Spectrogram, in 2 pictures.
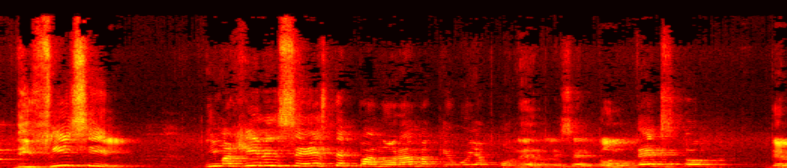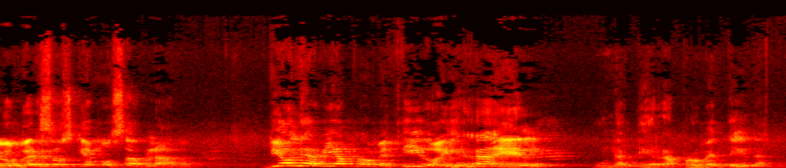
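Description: A man's voice: high-pitched, roomy sound, slight background noise. A man preaching a sermon to his church, joking and calling his listeners brother.

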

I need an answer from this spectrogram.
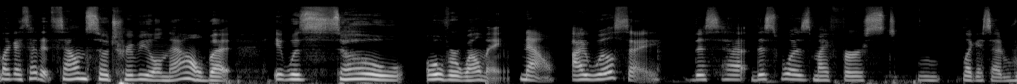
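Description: A woman's voice: mid-range voice, no room sound, clean studio sound. A young woman host candidly telling a personal story in a chatty way, full of fillers and restarts. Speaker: podcast host.

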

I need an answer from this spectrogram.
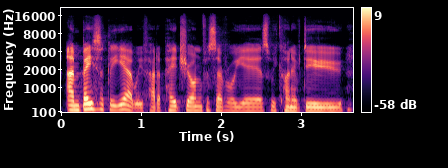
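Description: On a live podcast festival stage before an audience, a British woman who creates audio dramas gushes informally as an interview guest. She tells casual anecdotes and acts out bits of imagined dialogue, her deep voice fast, a bit bright and smooth.

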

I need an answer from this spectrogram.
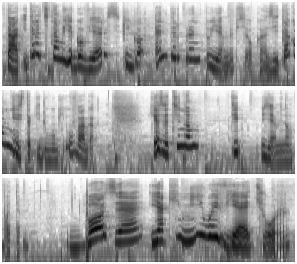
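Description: A woman voicing an excitable, bossy dog who hosts a poetry corner in a comic sketch, squealing and giggly. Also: fairly high pitch, a little slow, creaky, breathy edge, soft background music, full character voice. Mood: playful. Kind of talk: comic role-play sketch.

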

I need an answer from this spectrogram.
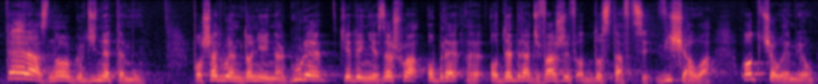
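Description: A man's voice: on the high side, lively intonation, moderate pace, dark tone. A man reading aloud the lines of a curt, matter-of-fact widowed landlord in a novel, speaking in clipped sentences. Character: curt widowed boarding-house landlord, middle-aged man.

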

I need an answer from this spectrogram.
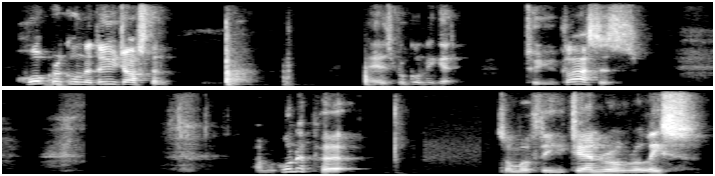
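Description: A man with a Northern Irish Ulster accent, hosting a tasting in casual chat, explaining things with asides and questions to himself. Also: fairly high pitch. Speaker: whiskey tasting host.

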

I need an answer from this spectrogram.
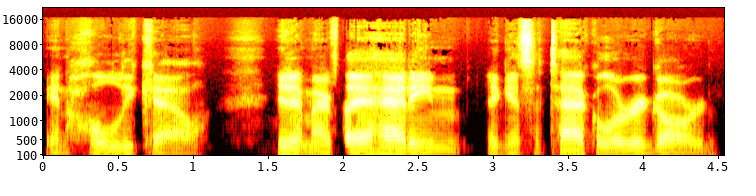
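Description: A man's voice: on the low side, moderate pace, a bit bright, dry recording. A man with a Missouri accent co-hosting a sports podcast, chatty and laughing often as he talks. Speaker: podcast co-host. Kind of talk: casual sports chat.

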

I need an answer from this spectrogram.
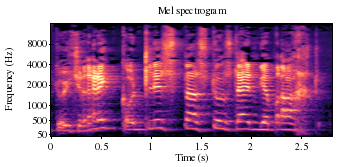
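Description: A man voicing a whole flock of birds, shouting loudly and indignantly together. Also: very high-pitched, very animated, moderate pace, vocal fry, voice pushed up, full character voice. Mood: angry.

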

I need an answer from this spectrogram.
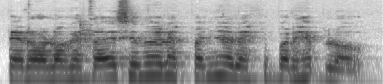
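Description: A woman, chatting on a podcast as co-host, opinionated and animated. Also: on the low side, rapid-fire. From Venezuela. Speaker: podcast co-host, audio engineer. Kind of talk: casual podcast chat. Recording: dull lo-fi audio.

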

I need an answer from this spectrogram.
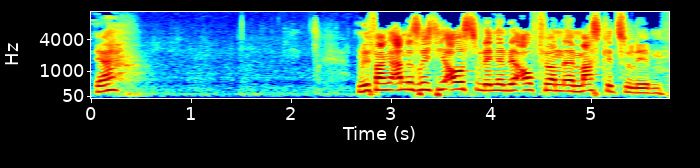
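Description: High-voiced emphatic male preacher. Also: animated, normal speed. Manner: emphatic, informal, swings between urgent and hushed. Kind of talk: sermon.

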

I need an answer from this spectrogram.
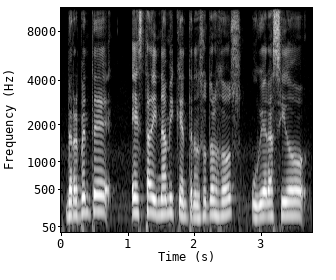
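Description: A young man with a Peruvian accent, telling a personal story in an animated, slangy way, full of fillers, in a casual chat. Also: fairly high pitch, moderate pace, clean tone. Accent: Peruvian Spanish.

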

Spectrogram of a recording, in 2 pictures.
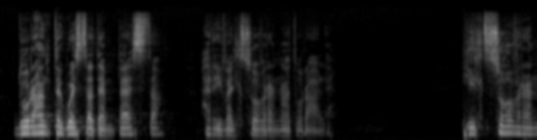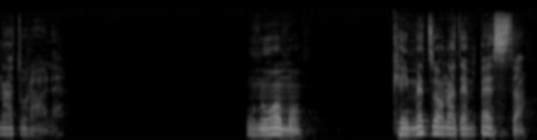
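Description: A male pastor preaching a sermon with emphatic, repetitive phrasing that drops from loud to hushed. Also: mid-range voice.

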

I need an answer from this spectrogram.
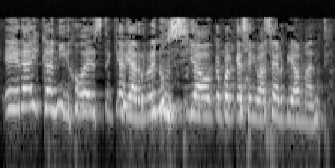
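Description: Her voice sits high and is a little mellow, and she keeps a moderate pace. This middle-aged Colombian motivational speaker, accent clearly Colombian, shares her personal story with passion before a live crowd.

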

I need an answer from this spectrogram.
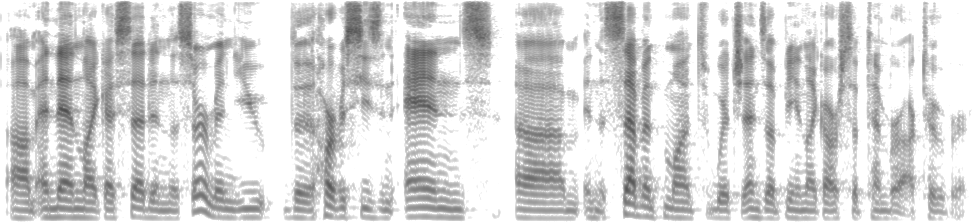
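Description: Low-voiced rambling man, podcast chat. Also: flat delivery, moderate pace, hardly any pauses, fairly bright tone. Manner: rambling, conversational, with many fillers. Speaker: pastor and podcast co-host. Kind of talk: casual podcast discussion.

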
